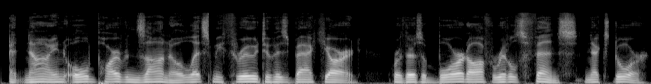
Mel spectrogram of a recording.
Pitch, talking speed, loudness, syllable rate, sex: 110 Hz, 185 wpm, -17 LUFS, 4.5 syllables/s, male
